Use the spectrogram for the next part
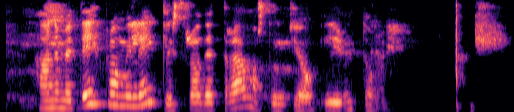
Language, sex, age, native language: Icelandic, female, 50-59, Icelandic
